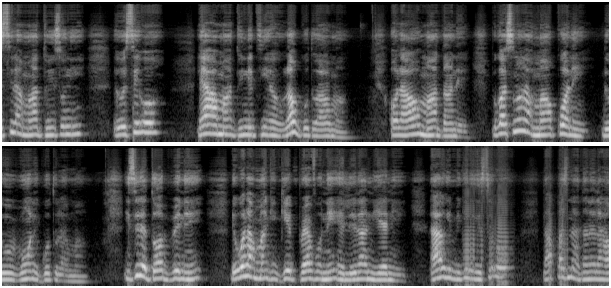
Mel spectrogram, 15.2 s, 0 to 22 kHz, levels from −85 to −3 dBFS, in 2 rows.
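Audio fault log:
13.34–14.66 s, buffer tearing: after "la what can", writer and hardware read pointers cross each period, splicing in about a tenth of stale audio roughly 10 ms old, giving a 200 Hz robotic buzz.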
